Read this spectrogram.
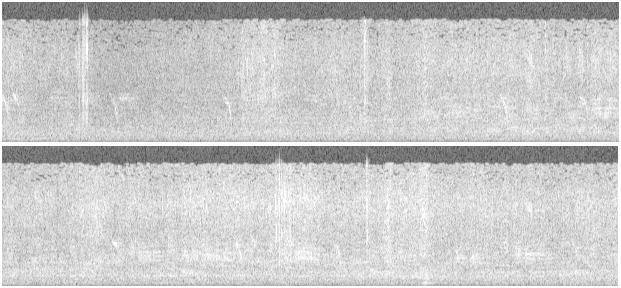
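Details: A constant low droning hum rises from a colony of honey bees inside a top-bar hive, many wings together and steady throughout, with faint clicks and ticks scattered over it.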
